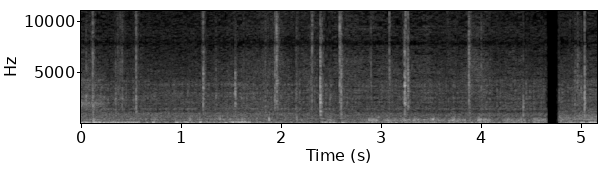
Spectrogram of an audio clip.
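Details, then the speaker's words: Petrol engine idling, with a light, uneven ticking rattle that sounded like the dashboard but traced to the brake servo's one-way valve, whose small internal ball is shaking. "never told you i found out what that rattling is can you hear that rattling it is would you believe the one-way valve on the brake server little ball bearing in there or something is shaking enough but to get into the car sounds like it was a dashboard but it's not a little valve on the brake server"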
